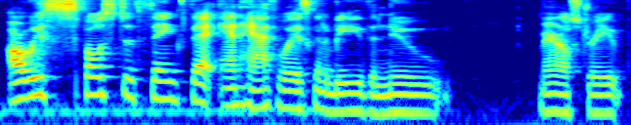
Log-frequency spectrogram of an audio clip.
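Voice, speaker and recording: A man's voice: lowish voice, very animated, moderate pace, a little mellow. A man co-hosting a podcast, chatting casually in a rambling, opinionated way about the news. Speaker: podcast co-host.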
